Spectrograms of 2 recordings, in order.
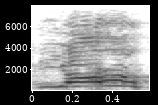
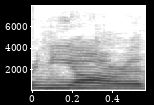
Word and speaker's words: Niara: of my name tags, Niara looks like Niera, Niera, Niara, Niera, Nier, and sometimes trips slowly and uncertainly out of mouths like Niagara, as if I've misspelled my own name without a G.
